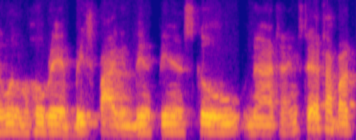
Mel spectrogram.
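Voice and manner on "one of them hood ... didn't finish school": ordinary talk, nothing marked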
